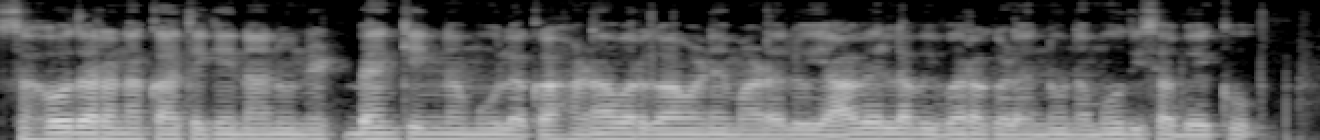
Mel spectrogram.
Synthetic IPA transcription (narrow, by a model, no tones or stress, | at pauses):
sɐɦɔːd̪ɐɾɐnɐkaːt̪eɡe̞naːnuneʈ̚bjaːŋkiŋɡnɐmuːlɐkɐɦɐɳɐʋɐɾɡaːʋɐɳe̞maːɽɐlujaːʋɛlːɐʋiʋɐɾɐɡɐɭɐnːunɐmoːd̪isɐbe̞ːku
